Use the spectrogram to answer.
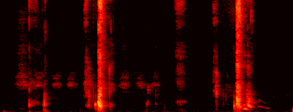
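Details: Newborn baby boy, being settled to sleep before a road trip, gives two small, sharp sneezes with soft breathy sounds between; an ordinary infant sneeze.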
